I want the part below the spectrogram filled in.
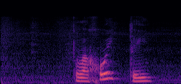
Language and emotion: Russian, neutral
